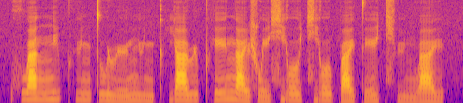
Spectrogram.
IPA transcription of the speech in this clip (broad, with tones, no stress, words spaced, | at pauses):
xwa˥nn̪i˥˧ pʰy˥˧nt̪u˥˩ɻɻ̩˧˥n̪y˨˩n pʰjä˥ɻɻ̩˨ pʰe˥ɪ̯n̪a˨˩ɪ̯ʂwe˦ɪ̯ ɕjo˥˧ʊ̯t͡ɕjo˥˧ʊ̯ pa˥˩ɪ̯t̪e˥ɪ̯ t͡ɕʰy˨˩n̪wa˥ɪ̯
